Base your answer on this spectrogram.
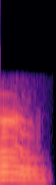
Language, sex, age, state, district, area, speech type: Telugu, male, 30-45, Andhra Pradesh, Kadapa, rural, conversation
